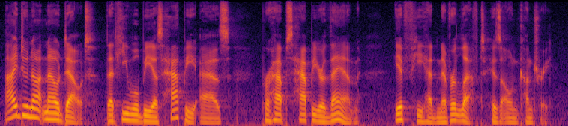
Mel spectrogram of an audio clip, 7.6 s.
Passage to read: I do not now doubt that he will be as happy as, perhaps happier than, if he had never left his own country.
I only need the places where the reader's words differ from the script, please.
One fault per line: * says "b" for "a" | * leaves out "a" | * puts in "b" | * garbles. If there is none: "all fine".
all fine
